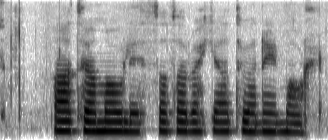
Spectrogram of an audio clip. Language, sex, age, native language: Icelandic, male, 11, Icelandic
